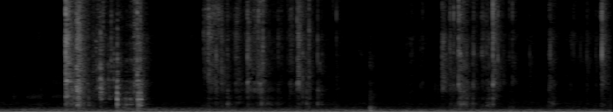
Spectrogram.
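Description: Tape being torn off and wrapped around a plastic egg and plastic spoons, heard in three short rustling, tearing bursts.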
